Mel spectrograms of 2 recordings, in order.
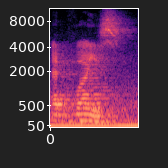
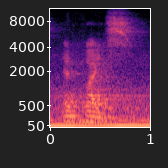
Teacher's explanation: Nah, penekanannya itu di akhir itu sebagai z, ya, z. Nah, sedangkan advice yang kedua dia sebagai kata benda itu penekanannya sebagai s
